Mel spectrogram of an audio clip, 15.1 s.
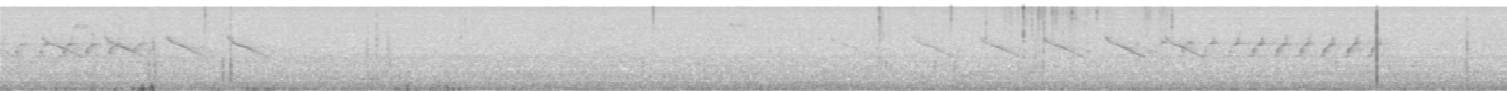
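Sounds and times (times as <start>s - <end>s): bird singing: 0.0s - 2.8s, 8.2s - 13.9s.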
